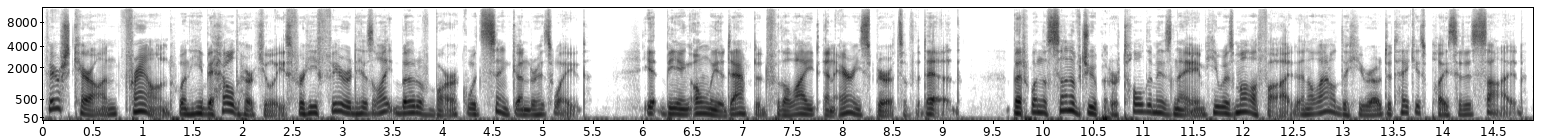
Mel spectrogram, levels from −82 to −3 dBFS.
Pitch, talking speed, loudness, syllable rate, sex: 130 Hz, 230 wpm, -19 LUFS, 5.8 syllables/s, male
